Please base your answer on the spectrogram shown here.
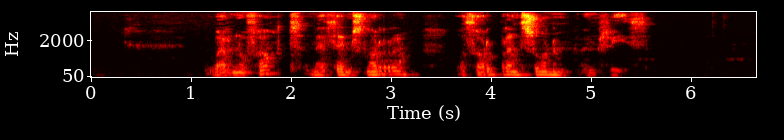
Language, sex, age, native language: Icelandic, male, 50-59, Icelandic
